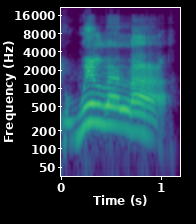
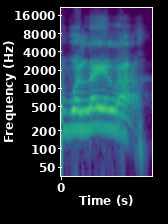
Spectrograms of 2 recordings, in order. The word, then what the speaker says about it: Walela: Now, if you tried to spell it, it will sound like Willala. but they were the Walela.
